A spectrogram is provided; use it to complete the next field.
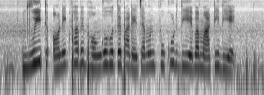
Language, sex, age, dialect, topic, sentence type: Bengali, female, 18-24, Standard Colloquial, agriculture, statement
